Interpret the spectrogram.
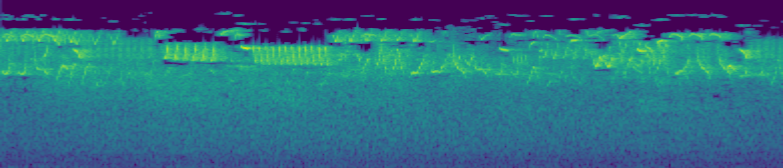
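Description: Small birds singing: many quick chirps and short rapid trills overlapping, high-pitched, over a faint steady hiss.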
